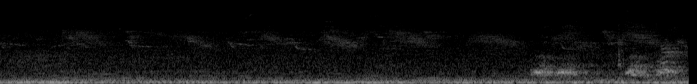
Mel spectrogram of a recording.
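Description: Outdoor ambience: small birds chirping over a steady low rumble, with a short lower sound about five and a half seconds in, then the sound cuts off abruptly just before the end.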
